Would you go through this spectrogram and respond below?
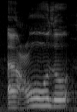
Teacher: हमज़ा को, आइन को अलग अलग अदा करना है। मखरज दोनों का एक है, लेकिन दोनों को अलग अलग अदा करना है।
